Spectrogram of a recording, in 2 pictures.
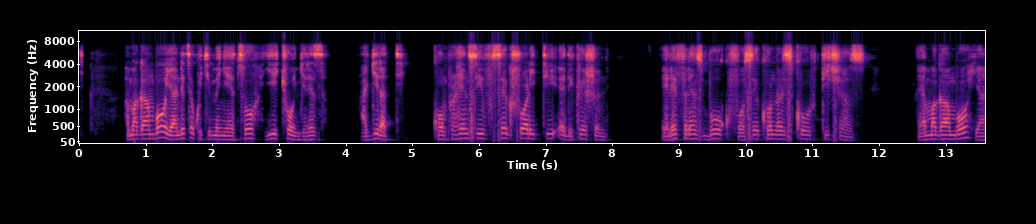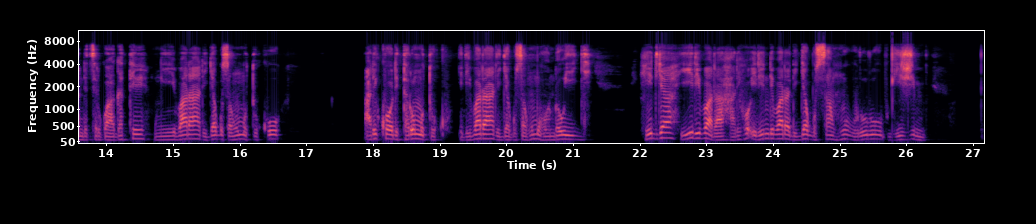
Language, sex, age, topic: Kinyarwanda, male, 25-35, health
